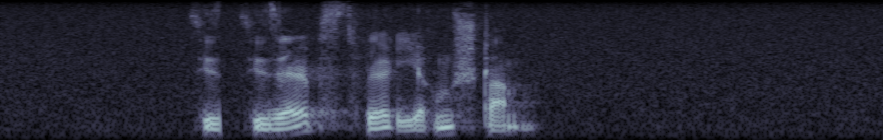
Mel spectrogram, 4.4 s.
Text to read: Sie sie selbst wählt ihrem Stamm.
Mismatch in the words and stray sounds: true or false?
false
